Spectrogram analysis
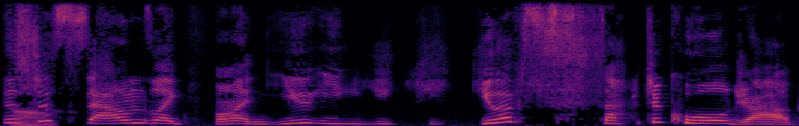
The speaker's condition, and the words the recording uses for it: Stuttering. So, you know, I think most people, like the stuttering that you just demonstrated, I think most people know what's that is.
